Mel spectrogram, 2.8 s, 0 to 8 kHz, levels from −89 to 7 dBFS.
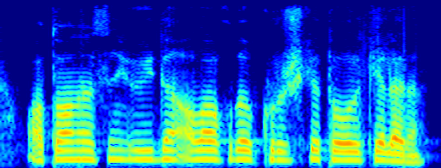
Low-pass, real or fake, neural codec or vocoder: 7.2 kHz; real; none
